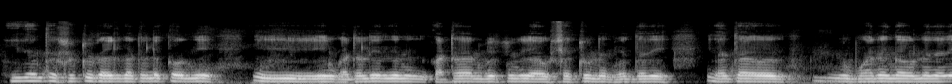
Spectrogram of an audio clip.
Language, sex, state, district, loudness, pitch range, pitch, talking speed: Telugu, male, Telangana, Nalgonda, -15 LUFS, 130-140 Hz, 135 Hz, 100 wpm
